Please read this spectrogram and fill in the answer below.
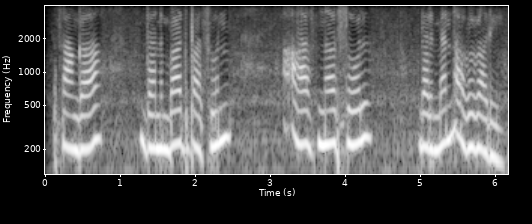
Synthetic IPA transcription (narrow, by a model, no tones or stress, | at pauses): sãŋɡa | d̪ʱənbad̪pasuːn | asnəsol | d̪ʱəɾmjanəɡəɡali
